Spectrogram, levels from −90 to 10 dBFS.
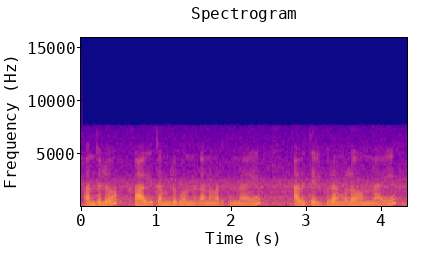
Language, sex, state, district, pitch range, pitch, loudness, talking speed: Telugu, female, Telangana, Mahabubabad, 195-225 Hz, 215 Hz, -19 LUFS, 110 wpm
